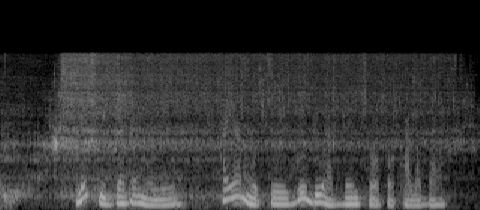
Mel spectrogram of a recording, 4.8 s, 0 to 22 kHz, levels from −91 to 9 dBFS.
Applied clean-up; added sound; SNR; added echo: none; Toilet flush / Gurgling; 11 dB; none.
